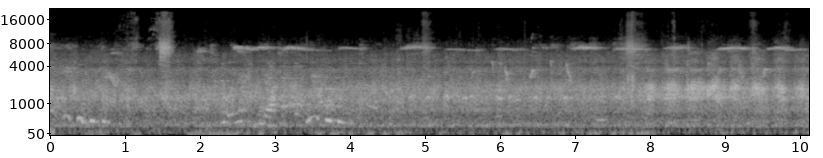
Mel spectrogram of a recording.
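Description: Indian runner ducks at a poultry hatchery in Ullapara, Sirajganj quack and honk in a busy flock, with overlapping calls over a steady background din and voices.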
